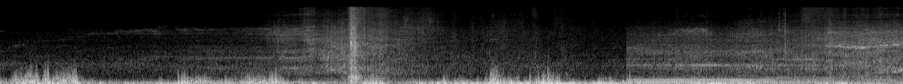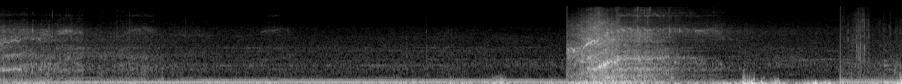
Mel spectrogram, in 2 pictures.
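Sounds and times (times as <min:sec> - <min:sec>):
motor humming: 0:06.3 - 0:18.0.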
